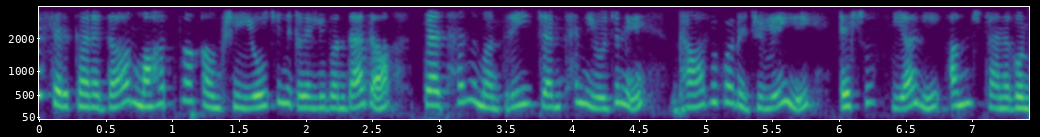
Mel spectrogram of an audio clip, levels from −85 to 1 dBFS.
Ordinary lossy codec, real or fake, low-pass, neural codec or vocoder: none; fake; 3.6 kHz; codec, 16 kHz, 2 kbps, X-Codec, HuBERT features, trained on balanced general audio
